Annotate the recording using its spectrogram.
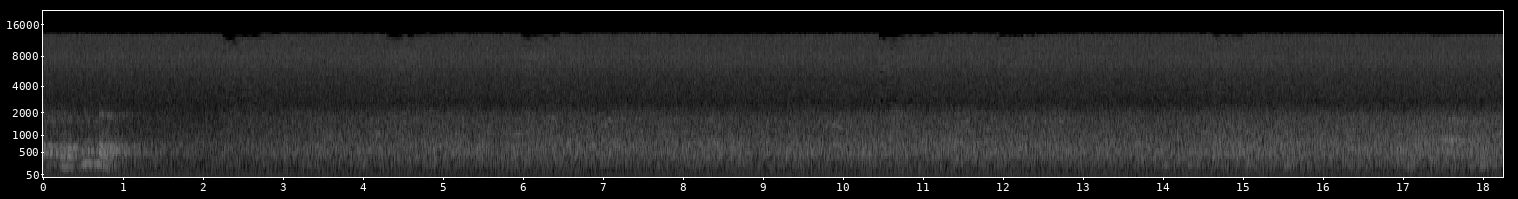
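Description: A large crowd applauds in an arena.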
